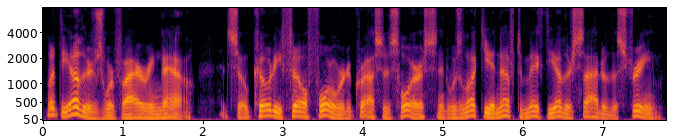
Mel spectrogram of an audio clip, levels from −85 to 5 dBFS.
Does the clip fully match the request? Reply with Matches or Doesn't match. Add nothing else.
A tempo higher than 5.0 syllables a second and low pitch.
Doesn't match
